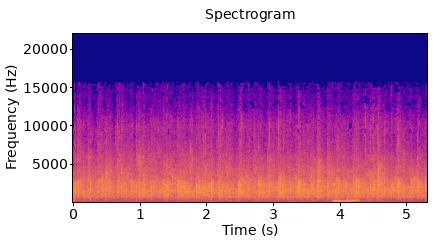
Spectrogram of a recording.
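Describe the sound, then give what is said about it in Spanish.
A church audience applauds the Lord steadily, dense overlapping clapping holding at an even, fairly loud level for about five seconds, with a brief vocal sound rising through it near the end. “No, mejor denle un aplauso al Señor.”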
